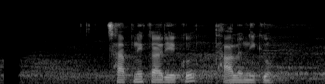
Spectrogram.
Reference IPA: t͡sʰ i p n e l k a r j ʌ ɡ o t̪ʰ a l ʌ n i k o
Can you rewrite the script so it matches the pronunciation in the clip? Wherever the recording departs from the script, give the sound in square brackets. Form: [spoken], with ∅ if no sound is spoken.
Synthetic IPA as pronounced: t͡sʰ [a] p n e [∅] k a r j ʌ [k] o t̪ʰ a l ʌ n i k o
